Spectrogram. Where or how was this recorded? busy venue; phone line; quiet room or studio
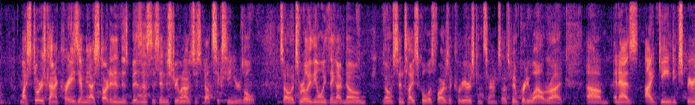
busy venue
